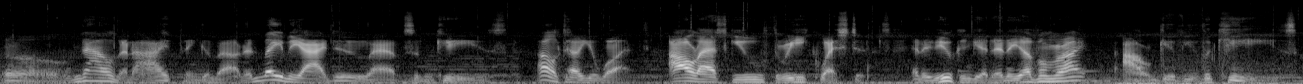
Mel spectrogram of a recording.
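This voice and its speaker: A man uses a put-on character voice with very deep, low pitch. He speaks at a fairly slow pace over clear background noise. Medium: short film. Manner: giggly, sing-song, toying.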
